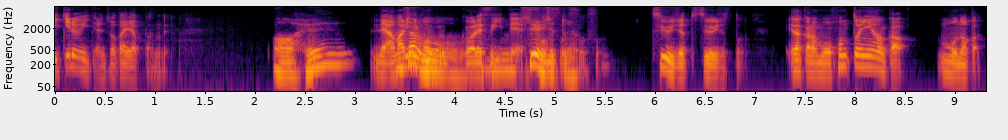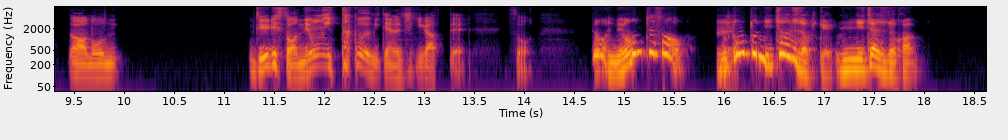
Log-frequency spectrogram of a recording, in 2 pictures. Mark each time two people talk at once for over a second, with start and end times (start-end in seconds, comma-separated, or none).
3.4-5.3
